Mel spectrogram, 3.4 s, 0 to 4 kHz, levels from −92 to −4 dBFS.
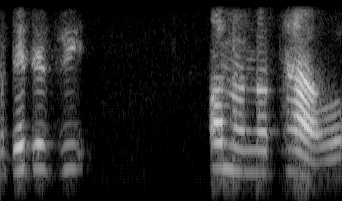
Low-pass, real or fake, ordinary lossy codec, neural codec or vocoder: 3.6 kHz; real; AAC, 24 kbps; none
